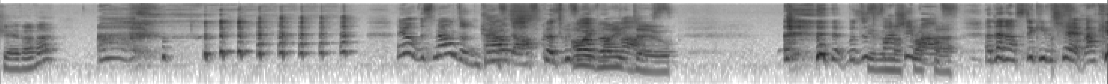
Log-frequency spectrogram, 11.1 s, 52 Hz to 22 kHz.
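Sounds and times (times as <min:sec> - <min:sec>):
woman laughing: 0:01.0 - 0:03.6, 0:07.8 - 0:08.8.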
